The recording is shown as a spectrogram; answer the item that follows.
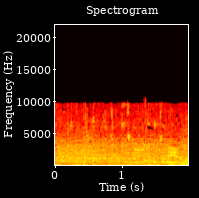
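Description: A basketball bouncing on a hardwood court with repeated short knocks, over steady arena background noise, as players scramble for a loose ball.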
